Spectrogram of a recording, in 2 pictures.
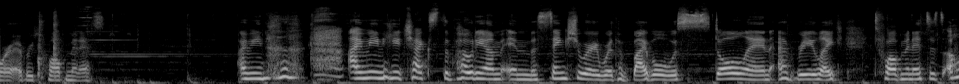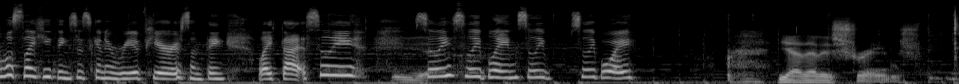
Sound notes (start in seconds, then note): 1.4 tense music; 2.6 giggles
